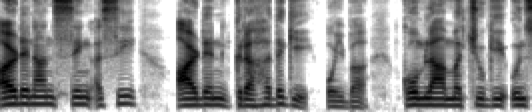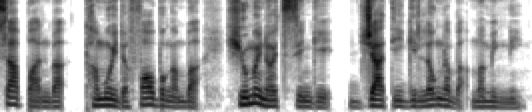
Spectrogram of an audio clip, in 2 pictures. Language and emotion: Manipuri, neutral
